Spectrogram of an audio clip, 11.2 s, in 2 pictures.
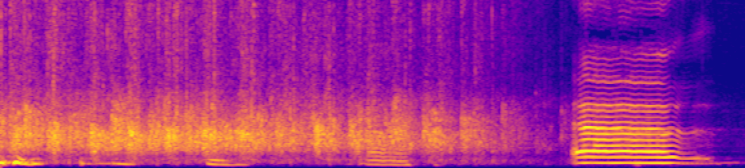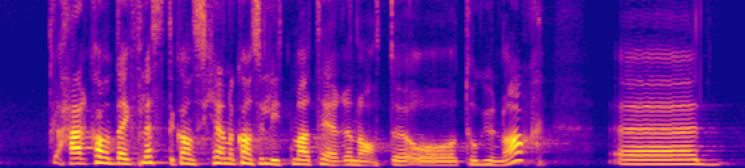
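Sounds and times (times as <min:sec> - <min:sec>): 
laughter: 0:00.0 - 0:01.0
audience applauding: 0:00.0 - 0:04.3
speech: 0:01.6 - 0:02.0, 0:04.3 - 0:05.2, 0:06.1 - 0:11.1.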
